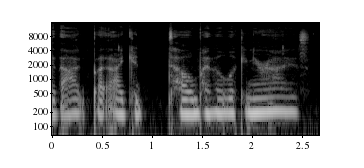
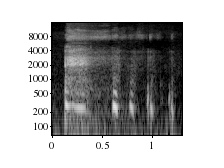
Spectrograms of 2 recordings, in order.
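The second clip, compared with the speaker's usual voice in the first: higher, louder burst of laughter; tearful laugh; 5 semitones higher, 5 dB louder than usual. Acted. Apologizing for weird mixed feelings, laughing and crying. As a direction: laugh while close to tears. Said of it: "laughing and crying".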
